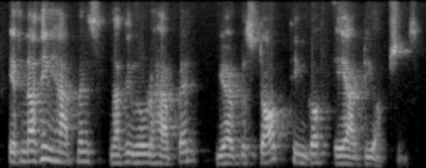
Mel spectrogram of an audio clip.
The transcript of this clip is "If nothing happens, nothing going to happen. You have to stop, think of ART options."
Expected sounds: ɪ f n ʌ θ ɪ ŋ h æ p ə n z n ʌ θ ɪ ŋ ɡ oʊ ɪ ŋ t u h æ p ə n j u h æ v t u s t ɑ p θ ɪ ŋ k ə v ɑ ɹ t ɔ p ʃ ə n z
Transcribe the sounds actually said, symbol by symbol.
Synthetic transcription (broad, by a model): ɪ f n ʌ t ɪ ŋ h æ p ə n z n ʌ t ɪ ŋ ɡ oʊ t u h æ p ə n j u h æ v t u s t ɑ p t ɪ ŋ k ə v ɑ ɹ t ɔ p ʃ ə n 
